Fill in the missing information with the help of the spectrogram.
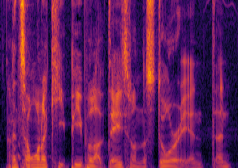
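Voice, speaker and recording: A man hosting a podcast, talking in a chatty, upbeat way with joking asides. His voice sits a little low and sounds mellow and warm. The sound is dry and close, with no room echo. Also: racing. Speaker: podcast host. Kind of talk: casual podcast interview. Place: podcast studio in Hong Kong.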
